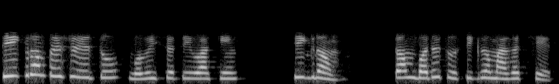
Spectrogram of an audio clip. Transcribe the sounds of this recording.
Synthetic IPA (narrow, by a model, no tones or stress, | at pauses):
siɡɾəmpɾeʃəɦet̪ubʱəʋiʃjət̪iʋakim | siɡɾəm | t̪əmbəd̪ʱət̪usiɡɾəmaɡət̪̚t͡ʃʰet̪̚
